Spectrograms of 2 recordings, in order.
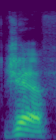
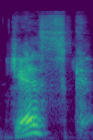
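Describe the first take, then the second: First: The name ends with an 'f' sound. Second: The name ends with an 'sk' sound. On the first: The speaker calls it right. "it's just Jeff" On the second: The speaker calls it wrong. "my wife still comes up to me and just like Jesk"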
